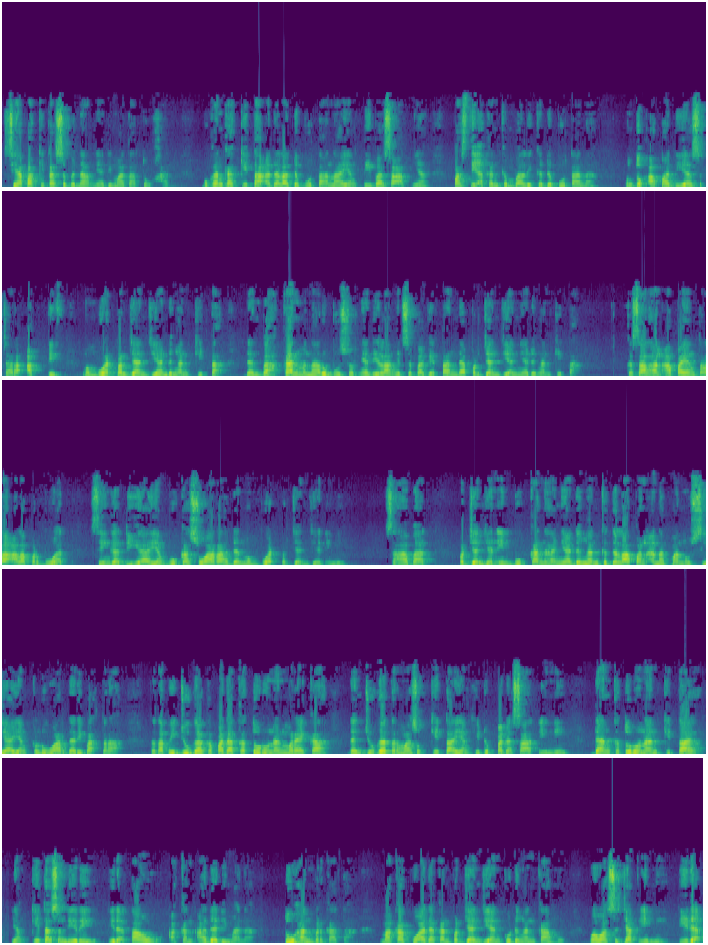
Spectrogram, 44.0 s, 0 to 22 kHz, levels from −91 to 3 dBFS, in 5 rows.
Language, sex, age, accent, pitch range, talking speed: Indonesian, male, 40-59, native, 120-160 Hz, 145 wpm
